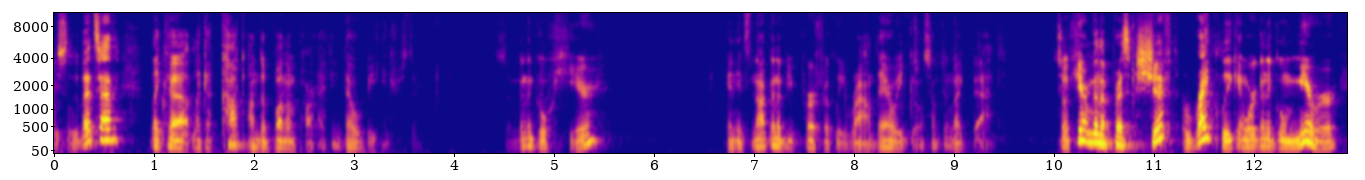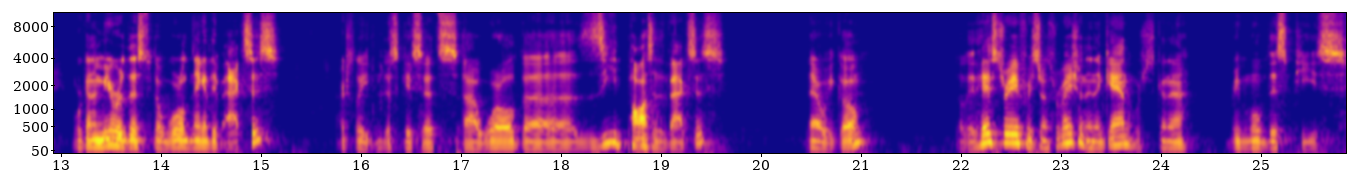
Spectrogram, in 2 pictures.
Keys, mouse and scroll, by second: 2.4 w, 2.9 r, 3.6 w, 4.6 e, 6.3 w, 15.4 ctrl+z, 15.9 w.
